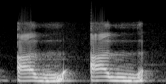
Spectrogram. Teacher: جو ذال ہے وہ بغیر سیٹی کے ساتھ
